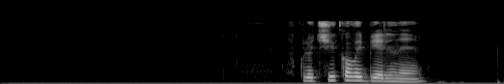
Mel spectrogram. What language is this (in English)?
Russian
